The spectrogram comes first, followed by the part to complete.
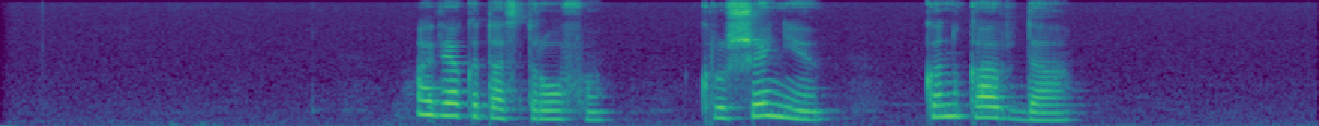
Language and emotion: Russian, sad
